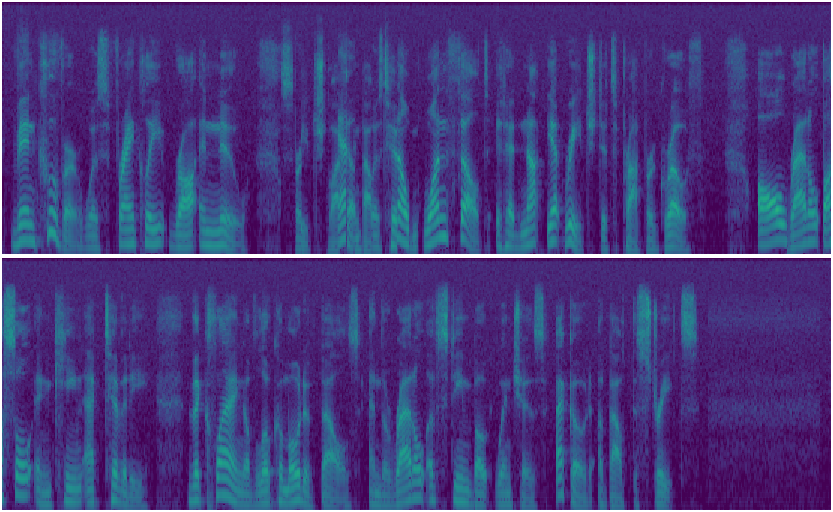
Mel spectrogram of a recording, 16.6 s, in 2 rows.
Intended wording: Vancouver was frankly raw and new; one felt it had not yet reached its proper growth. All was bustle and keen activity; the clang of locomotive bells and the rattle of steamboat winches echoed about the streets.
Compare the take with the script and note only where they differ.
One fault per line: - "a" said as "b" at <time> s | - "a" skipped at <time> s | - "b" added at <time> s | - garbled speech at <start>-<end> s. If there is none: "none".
- garbled speech at 2.8-4.2 s
- "was" said as "rattle" at 7.8 s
